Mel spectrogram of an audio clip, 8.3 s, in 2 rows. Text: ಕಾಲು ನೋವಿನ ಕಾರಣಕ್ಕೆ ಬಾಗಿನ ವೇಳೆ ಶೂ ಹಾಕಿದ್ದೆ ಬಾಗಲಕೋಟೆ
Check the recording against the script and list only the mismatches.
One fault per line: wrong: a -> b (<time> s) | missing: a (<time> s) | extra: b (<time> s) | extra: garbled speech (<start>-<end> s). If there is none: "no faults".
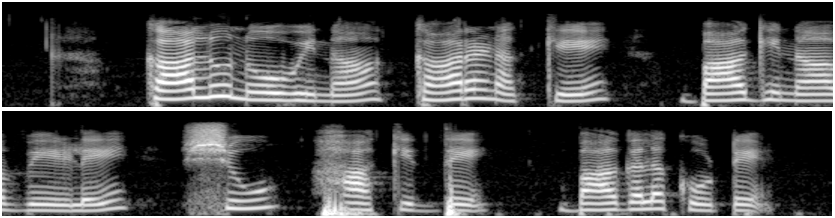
no faults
